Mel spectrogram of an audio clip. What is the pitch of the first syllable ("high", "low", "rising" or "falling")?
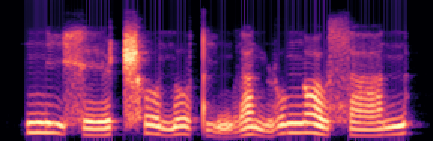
falling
